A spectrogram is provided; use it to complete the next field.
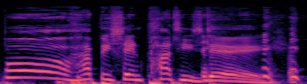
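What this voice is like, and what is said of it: Put-on Irish accent. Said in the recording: “Where's your Irish accent?”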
